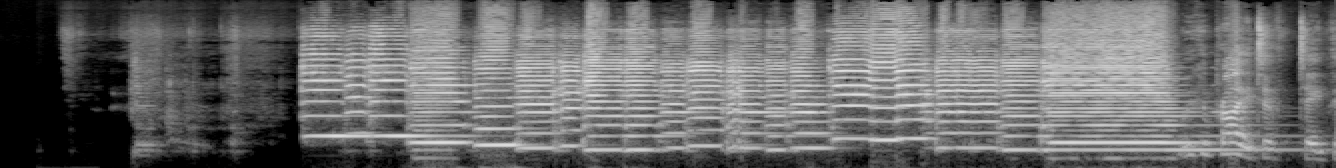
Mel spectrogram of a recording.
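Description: Solo fiddle playing a short phrase of a tune: a run of separate bowed notes starting about two seconds in and ending on a longer held note near the end.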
